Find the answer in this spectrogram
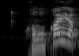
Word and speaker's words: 공권력: 그러니까 니은이 리을 앞에서 리을로 발음이 되는 건데, 자, 문제는 예외가 있어요, 얘가. 그 예외가 지금 있는 공권력 같은 건데, 자, 보시면 공권력 같은 경우에는 공권력으로 발음이 되고, 또 하나 예를 볼까요?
